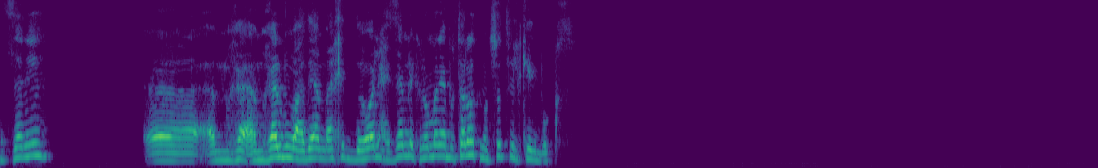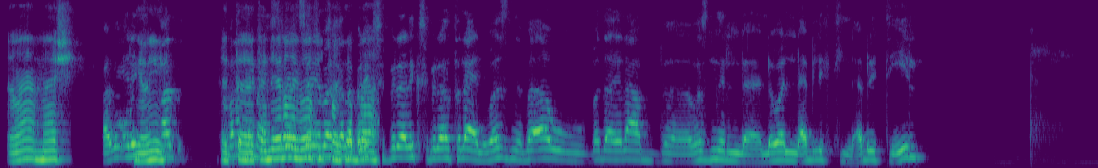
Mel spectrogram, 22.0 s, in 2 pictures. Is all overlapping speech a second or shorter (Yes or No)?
No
